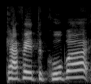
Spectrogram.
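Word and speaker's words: Café Tacvba: Café Tacuba. It's spelled T-A-C-V-B-A.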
